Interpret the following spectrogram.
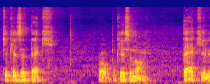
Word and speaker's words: TeX: vamos passar então aqui o que quer dizer tec porque esse nome tec ele escolheu do grego né e ele ensina que a pronúncia técnica não vai falar sexy eu não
